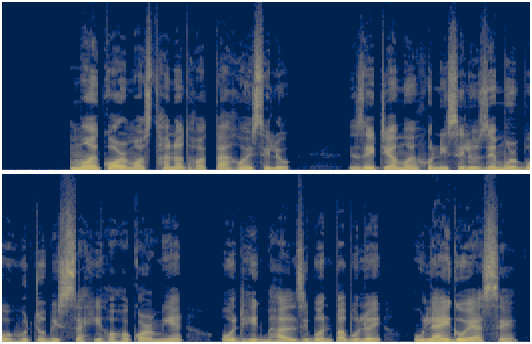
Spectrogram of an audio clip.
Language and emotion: Assamese, sad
